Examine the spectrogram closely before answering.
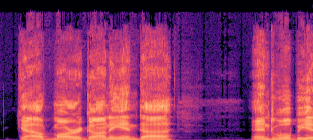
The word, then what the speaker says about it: Maragani: on but uh god how do you say your last name it's maragani maragani all right gowd maragani and uh and we'll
